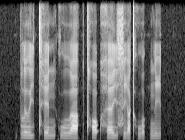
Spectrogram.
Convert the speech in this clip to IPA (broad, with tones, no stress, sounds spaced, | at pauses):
p l ɯː˧ j tʰ e˧ n k w u˧ a̯ | tʰ ɔ˥˩ ʔ h ɛː˥˩ j s i˧ a̯ kʰ w o˦˥ k̚ n i˥˩ t̚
